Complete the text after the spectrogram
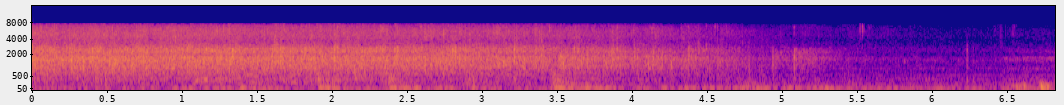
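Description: A crowd applauds with steady, dense clapping that holds strong for several seconds, then gradually thins and fades away toward the end, with no talking over it.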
